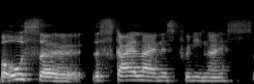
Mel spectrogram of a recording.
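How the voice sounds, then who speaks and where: A woman with a London accent speaks at a fairly low pitch against a quiet background. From South London, England. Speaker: poet. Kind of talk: casual interview chat.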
